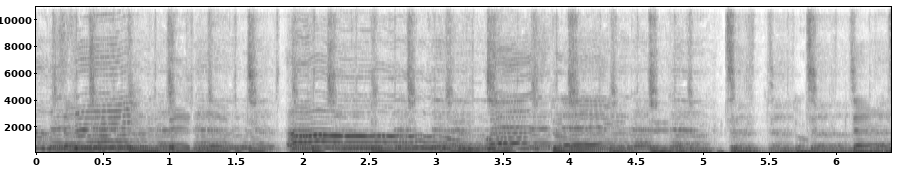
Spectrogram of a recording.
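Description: Background music: an a cappella song, voices singing held notes over a sung bass line with a steady beat.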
